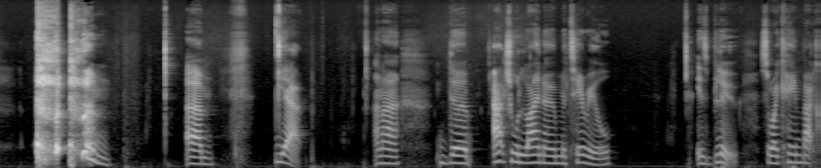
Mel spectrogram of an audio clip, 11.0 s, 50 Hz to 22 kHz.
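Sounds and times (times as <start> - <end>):
person coughing: 0.5 - 1.5
throat-clearing hum: 0.6 - 1.4
speech: 2.5 - 4.1, 5.0 - 8.2, 9.3 - 10.9.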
